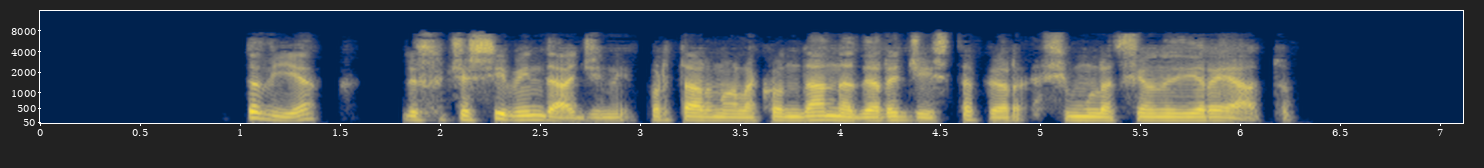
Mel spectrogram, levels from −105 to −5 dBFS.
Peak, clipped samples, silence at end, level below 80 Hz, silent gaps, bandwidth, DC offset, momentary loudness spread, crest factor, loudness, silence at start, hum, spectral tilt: -2 dBFS; under 0.1%; 0.9 s; -58 dBFS; 1.43-1.49 s, 1.59-1.81 s; 7.8 kHz; under 0.1%; 9 LU; 18 dB; -19 LUFS; 1.05 s; none; -5 dB/octave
